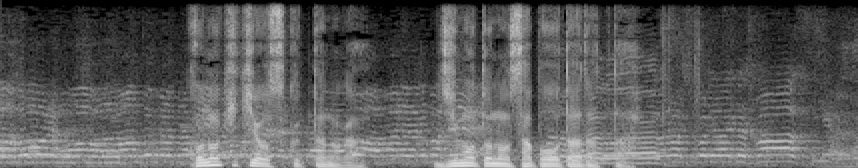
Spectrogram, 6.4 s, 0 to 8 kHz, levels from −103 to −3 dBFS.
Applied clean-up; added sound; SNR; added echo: none; none; none; none.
